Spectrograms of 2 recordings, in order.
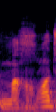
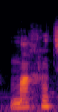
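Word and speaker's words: مخرج: মাখরাজ হচ্ছে আরবি শব্দ, এটা আমাদের মনে রাখতে হবে। মাখরাজ কিন্তু কোনো এই শব্দ না, এটা আরবি শব্দ, বাংলা শব্দ না। আমরা বলি মাখরাজ এরকম, কিন্তু উচ্চারণটা হবে মাখরাজ, মাখরাজ, মাখরাজ, মাখরাজ, মাখরাজ, খরাজা থেকে, ঠিক আছে।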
